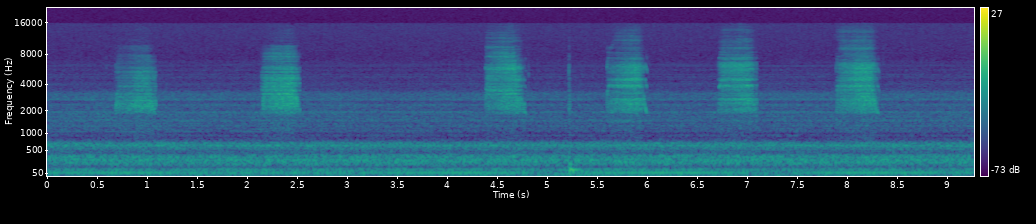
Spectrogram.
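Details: Hungry barn owl chicks, wild birds in a monitored nest box, beg while their mother feeds them: seven short, rasping hisses in about nine seconds, with a single click, over a continuous low hum.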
